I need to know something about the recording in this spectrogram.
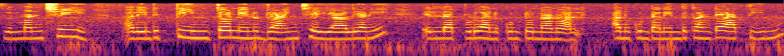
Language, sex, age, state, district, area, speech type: Telugu, female, 45-60, Andhra Pradesh, Srikakulam, urban, spontaneous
